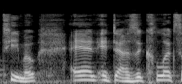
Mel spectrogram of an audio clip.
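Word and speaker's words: Temu: It's And it's it's called it's pronounced Teeu, by the way. Oh, okay. That's all right. It's called Teeu.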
